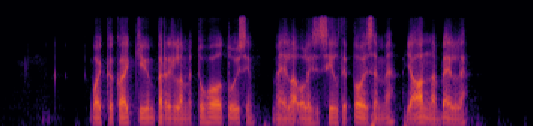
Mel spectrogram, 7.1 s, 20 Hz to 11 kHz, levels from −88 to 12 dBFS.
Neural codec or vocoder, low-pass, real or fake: codec, 16 kHz, 0.7 kbps, FocalCodec; 7.2 kHz; fake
